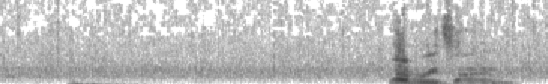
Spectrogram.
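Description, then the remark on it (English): A round of applause forms a steady hiss of clapping throughout, fairly even in level, with a low thump early on and a brief voice calling out over it near the end. “Every time with the banger, the round of applause.”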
